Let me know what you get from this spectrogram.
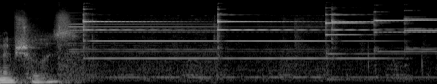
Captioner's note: clock chiming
